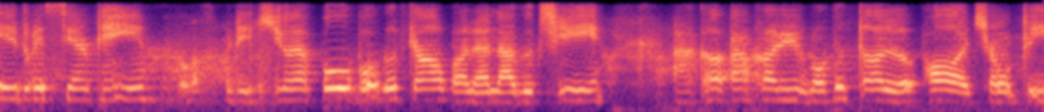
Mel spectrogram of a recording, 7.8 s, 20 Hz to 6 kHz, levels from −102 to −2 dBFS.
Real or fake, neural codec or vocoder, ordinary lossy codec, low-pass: fake; codec, 16 kHz, 0.5 kbps, FunCodec, trained on Chinese and English, 25 frames a second; none; 5.4 kHz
